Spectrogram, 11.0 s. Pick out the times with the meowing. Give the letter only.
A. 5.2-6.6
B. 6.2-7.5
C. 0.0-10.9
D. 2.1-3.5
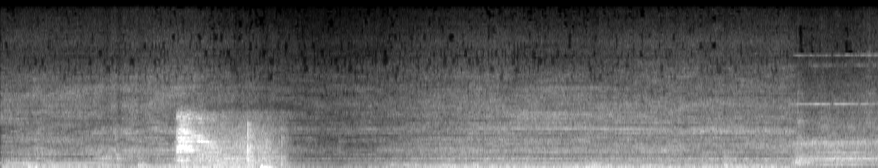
D.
